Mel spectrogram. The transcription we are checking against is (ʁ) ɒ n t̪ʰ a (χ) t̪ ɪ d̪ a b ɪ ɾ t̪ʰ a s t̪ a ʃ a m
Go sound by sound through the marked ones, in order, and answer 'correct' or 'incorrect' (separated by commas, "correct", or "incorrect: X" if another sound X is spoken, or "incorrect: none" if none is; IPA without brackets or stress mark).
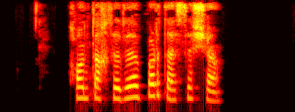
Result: incorrect: χ, correct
